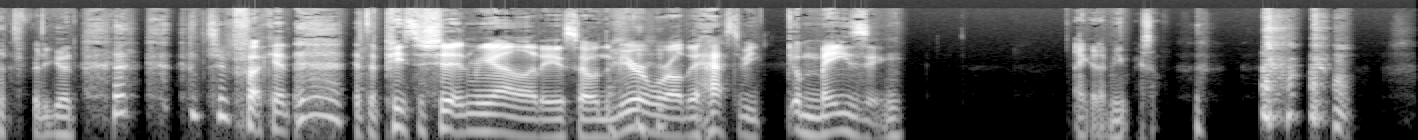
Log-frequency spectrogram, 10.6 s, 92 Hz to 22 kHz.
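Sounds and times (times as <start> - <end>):
speech: 0.1 - 6.9, 8.1 - 10.2
loud coughing: 9.5 - 10.3.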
